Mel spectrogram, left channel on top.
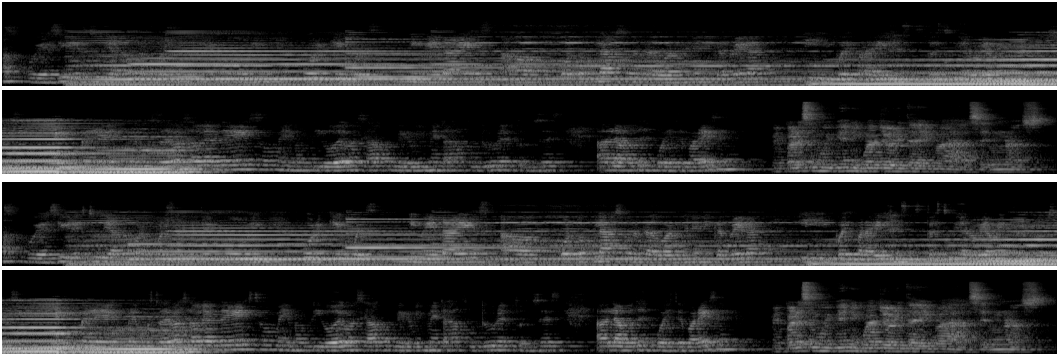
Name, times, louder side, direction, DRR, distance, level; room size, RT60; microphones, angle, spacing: voice 1, 0.0-3.7 4.1-7.6 8.0-17.8, right 2 dB, 55° right, 1 dB, 0.4 m, -35 dB
sound 1, 0.6-12.4, left 1 dB, 60° left, 1.2 m, -27 dB
voice 2, 18.2-20.9, right 1 dB, 30° right, -8 dB, 0.8 m, -36 dB
2.5 x 2.2 x 2.3 m, 1.0 s
head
